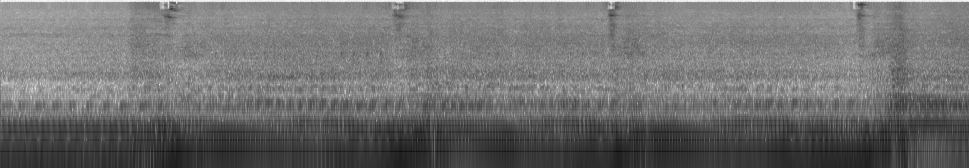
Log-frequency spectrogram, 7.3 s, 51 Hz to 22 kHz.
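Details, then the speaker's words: BMW E36 convertible six after cylinder head replacement and new header gaskets: a smooth idle with clean, even revs and no misfire, all six cylinders firing. Header smoke is thought to be old grease; check engine light still on. "All right, guys. Well, it runs, and it definitely sounds like it has 6 cylinders. Sounds nice and smooth."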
